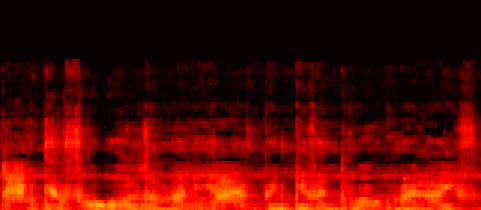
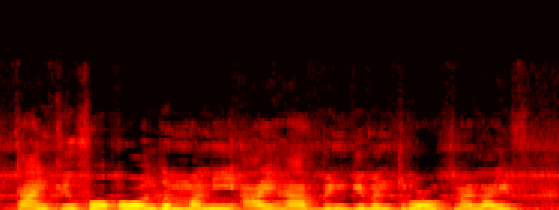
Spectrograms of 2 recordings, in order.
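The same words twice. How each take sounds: First: It is whispered slowly and very quietly. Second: It is spoken aloud in a normal voice.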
